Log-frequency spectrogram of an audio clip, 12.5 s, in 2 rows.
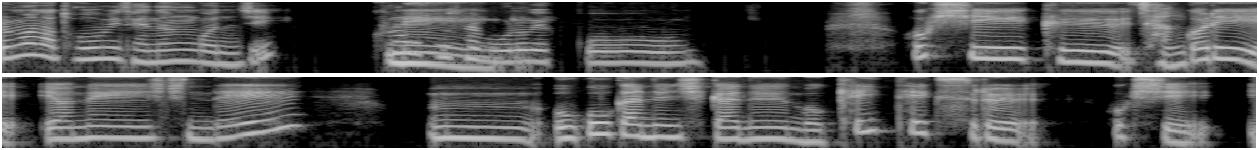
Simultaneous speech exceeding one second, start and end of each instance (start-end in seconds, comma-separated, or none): none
